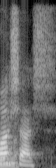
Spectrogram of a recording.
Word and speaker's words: Vasas: gittiğin takım vasas obuda Biz vasas diyoruz ama öyle mi okuyorlar on vaşa mı diyor S harfleri şe olarak okunuyor orada vaşa takımı Macaristan liginin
